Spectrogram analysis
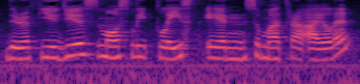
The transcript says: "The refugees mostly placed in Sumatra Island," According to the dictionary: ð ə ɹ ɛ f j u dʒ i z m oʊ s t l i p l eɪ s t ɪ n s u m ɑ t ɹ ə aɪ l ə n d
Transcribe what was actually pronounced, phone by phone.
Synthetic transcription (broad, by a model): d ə ɹ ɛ f j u dʒ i s m oʊ s t l i p l eɪ s t ɪ n s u m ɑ t ɹ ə aɪ l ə n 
